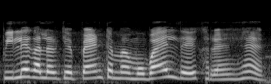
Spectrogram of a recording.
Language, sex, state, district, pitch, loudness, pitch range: Hindi, female, Madhya Pradesh, Dhar, 285 Hz, -16 LUFS, 265-300 Hz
